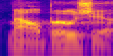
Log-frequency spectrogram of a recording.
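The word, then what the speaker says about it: Malebolgia: We then see, we finally see this cackling, this laughing demon who is, of course, how do you say it? Malbolgia? – Malbolgia. – Malbolgia. All right.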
